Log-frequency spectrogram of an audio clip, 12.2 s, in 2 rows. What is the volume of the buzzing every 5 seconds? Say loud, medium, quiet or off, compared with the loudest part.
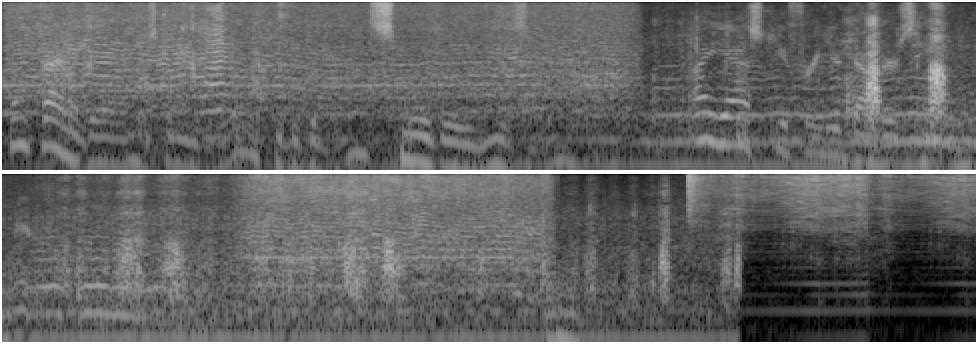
loud, loud, medium.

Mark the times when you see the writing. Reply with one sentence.
The writing can be heard from 0.3 to 10.7 s.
